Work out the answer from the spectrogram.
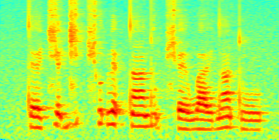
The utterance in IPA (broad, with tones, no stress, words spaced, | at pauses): tɛ˨t͡ɕɛ̰˦˨ d͡ʑɪ˦ʔt͡ɕʰʊ˦ʔlɛ˦ʔ tã˦dṵ˦˨t͡ɕʰɛ˨ wa˨ɪ̯dã˦ tũ˨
